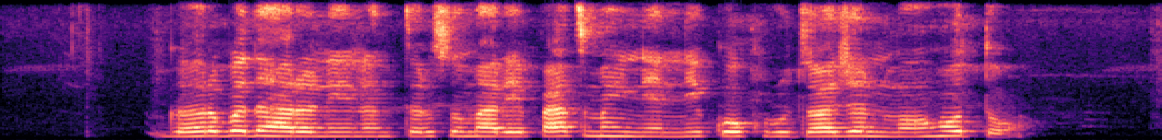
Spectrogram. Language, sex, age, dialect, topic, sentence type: Marathi, female, 18-24, Standard Marathi, agriculture, statement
